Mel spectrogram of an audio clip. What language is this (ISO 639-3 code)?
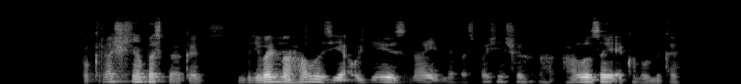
ukr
